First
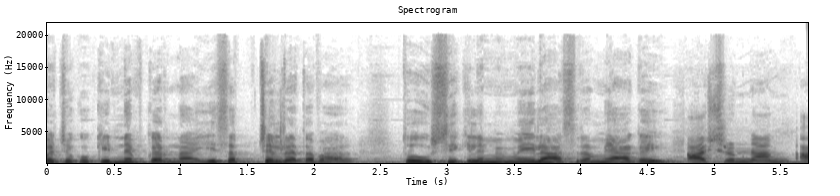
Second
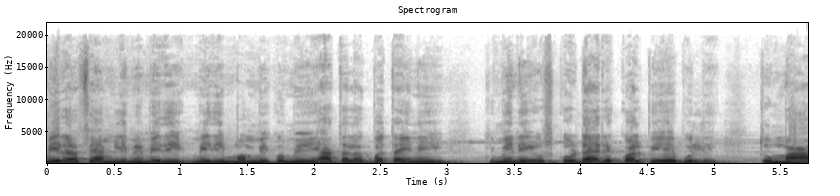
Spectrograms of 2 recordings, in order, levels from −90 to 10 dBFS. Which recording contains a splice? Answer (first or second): first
